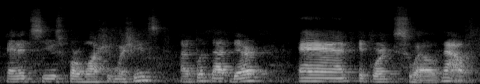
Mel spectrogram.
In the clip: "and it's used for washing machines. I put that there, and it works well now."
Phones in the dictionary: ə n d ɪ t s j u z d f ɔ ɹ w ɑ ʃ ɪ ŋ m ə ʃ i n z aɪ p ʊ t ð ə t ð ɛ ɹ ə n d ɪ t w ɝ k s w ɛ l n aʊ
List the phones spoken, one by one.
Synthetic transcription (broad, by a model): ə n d ɪ t s j u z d f ɔ ɹ w ɑ ʃ ɪ ŋ m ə ʃ i n s aɪ p ʊ t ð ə t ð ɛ ɹ ə n d ɪ t w ɝ k s w ɛ l n aʊ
